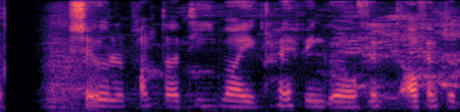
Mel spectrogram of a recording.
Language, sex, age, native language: Icelandic, male, 14, Icelandic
